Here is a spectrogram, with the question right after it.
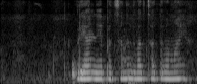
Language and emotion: Russian, neutral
